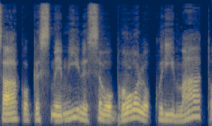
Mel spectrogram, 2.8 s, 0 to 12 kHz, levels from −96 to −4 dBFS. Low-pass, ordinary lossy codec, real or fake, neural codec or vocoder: 10.8 kHz; MP3, 96 kbps; fake; codec, 24 kHz, 0.9 kbps, WavTokenizer, medium music audio release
